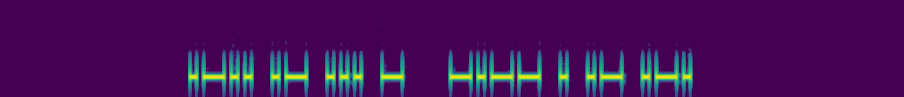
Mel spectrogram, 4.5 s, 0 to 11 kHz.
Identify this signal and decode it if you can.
Morse code, heard as a keyed tone, about 34 wpm, 700 Hz. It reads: LAST YEAR
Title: Sets of 2 Words 35wpm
